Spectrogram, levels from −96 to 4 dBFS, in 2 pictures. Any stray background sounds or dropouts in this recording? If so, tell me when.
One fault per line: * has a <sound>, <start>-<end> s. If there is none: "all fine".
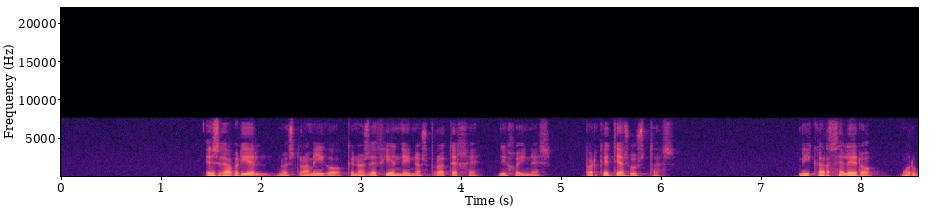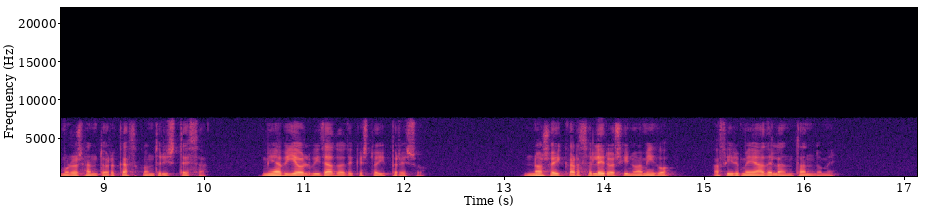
all fine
